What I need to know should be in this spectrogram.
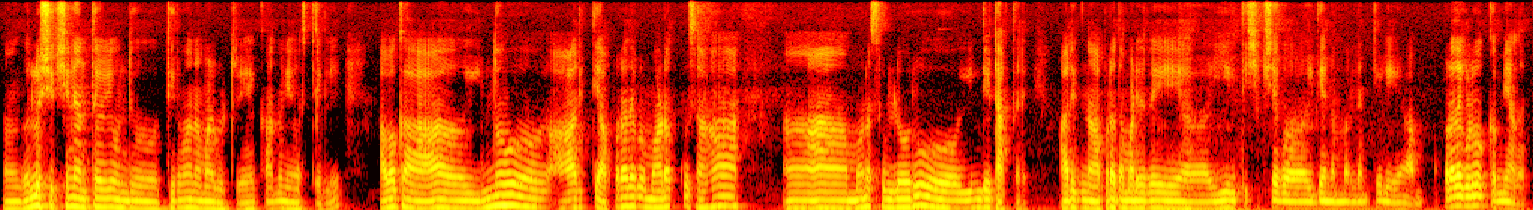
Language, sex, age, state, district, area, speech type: Kannada, male, 60+, Karnataka, Shimoga, rural, spontaneous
